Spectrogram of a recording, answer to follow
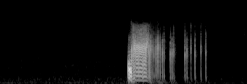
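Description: A human fart, a little over a second in: one loud, pitched opening blast, then a few short sputters.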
